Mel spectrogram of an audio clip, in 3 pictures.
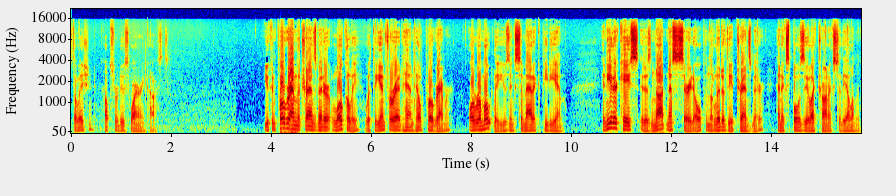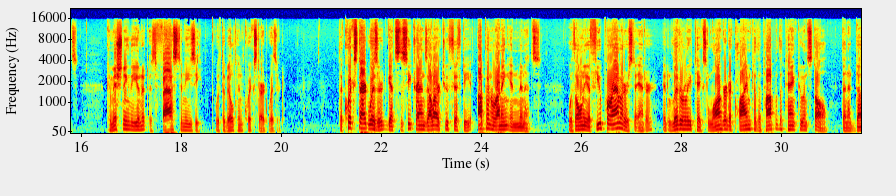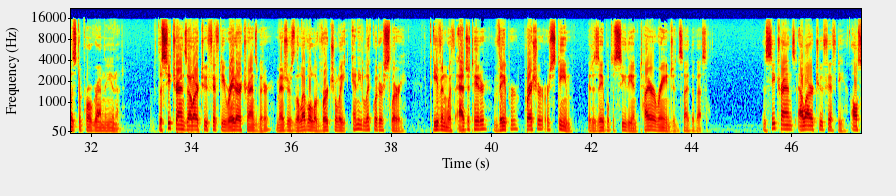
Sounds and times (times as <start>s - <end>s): Speech: 0.0s - 2.0s, 3.8s - 9.9s, 10.6s - 20.1s, 21.2s - 32.7s, 33.3s - 44.4s, 45.4s - 47.4s.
